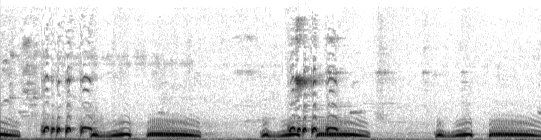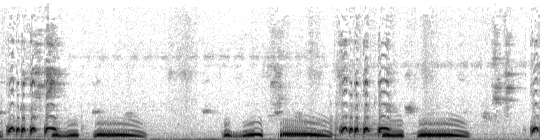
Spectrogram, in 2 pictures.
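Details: Zebra dove singing strongly, with a crystal-clear tone, used as a lure for other doves: repeated phrases, each a quick stuttering trill followed by long bowed coos, with brief pauses between phrases against a clean background.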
